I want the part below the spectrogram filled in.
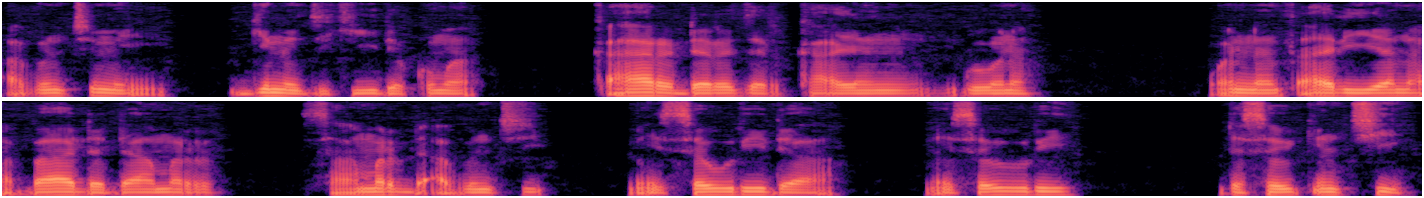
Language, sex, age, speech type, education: Hausa, male, 15-29, spontaneous, primary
